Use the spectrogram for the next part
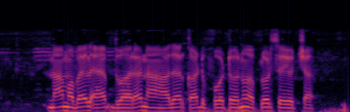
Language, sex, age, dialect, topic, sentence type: Telugu, male, 46-50, Southern, banking, question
